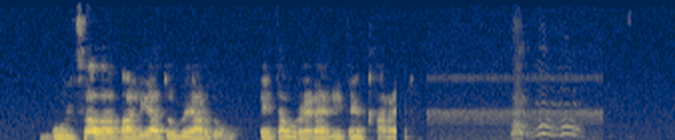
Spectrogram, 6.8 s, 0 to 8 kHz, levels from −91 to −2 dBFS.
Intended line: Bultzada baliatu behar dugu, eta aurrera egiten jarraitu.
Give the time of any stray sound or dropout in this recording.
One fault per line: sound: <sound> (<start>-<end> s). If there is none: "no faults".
sound: dropout (4.0-4.0 s)
sound: bark (5.1-5.9 s)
